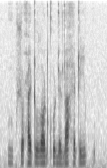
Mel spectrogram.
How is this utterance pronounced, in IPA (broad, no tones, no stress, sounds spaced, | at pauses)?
ɦ u kʷ ʃ u ħ ɛ ʈ u l ɔ ɖ kʷʼ ɛ ɖ e ɖ ɽ a h ɛ ʈ i kʷ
